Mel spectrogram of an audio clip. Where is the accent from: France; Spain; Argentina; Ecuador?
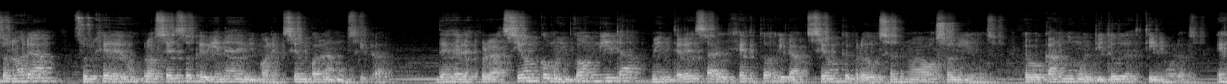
Argentina; Bahía Blanca, Buenos Aires Province; born there; now in San Juan, Argentina; nací en Bahía Blanca, sur de la provincia de Buenos Aires, y vivo en San Juan hace 10 años.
